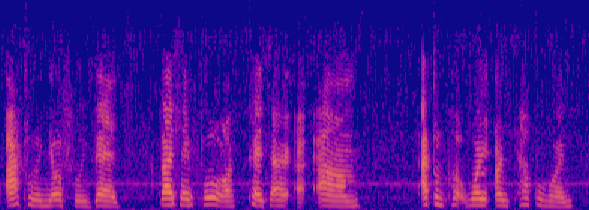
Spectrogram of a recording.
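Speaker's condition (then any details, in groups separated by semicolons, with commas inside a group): Cerebral palsy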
